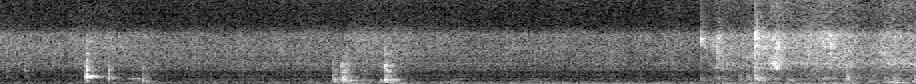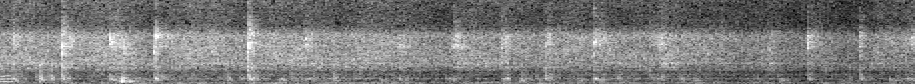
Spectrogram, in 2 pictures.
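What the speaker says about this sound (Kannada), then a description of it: "ಚೆನ್ನಾಗಿ ಫ್ರೈ ಆಗಬೇಕು." Tomatoes frying in a pan with salt for tomato gojju, a steady close sizzle with bright hiss that swells partway through, broken by repeated scrapes and knocks of stirring.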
